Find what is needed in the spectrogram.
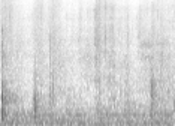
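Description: Quiet room with faint handling noise: a few soft light knocks and rustles as paper play money and a paper gift bag change hands.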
